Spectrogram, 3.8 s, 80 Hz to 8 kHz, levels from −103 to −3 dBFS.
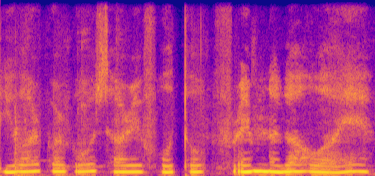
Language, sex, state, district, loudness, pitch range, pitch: Hindi, female, Arunachal Pradesh, Papum Pare, -16 LUFS, 285-300 Hz, 290 Hz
